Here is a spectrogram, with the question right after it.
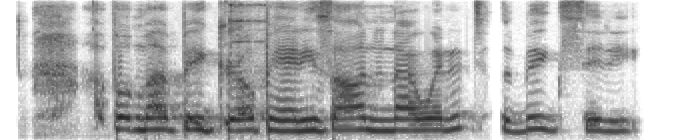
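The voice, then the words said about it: Weak, fading voice. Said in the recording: “Oh, I'm loving that voice, mate ... my voice is like weird. Like, I can get like a couple sentences out and then it starts kind of like fading ... lose their voice”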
